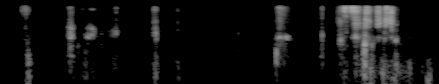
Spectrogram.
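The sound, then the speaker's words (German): Pen scratching out an entry in a guest book, faint short strokes in scattered bursts, ending in a denser flurry of scribbling. “Und bevor wir die Sendung beenden, gibt es noch den Eintrag ins Gästebuch der Riesen.”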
